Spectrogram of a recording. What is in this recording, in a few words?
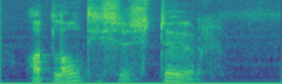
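"Atlantische steur", Dutch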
